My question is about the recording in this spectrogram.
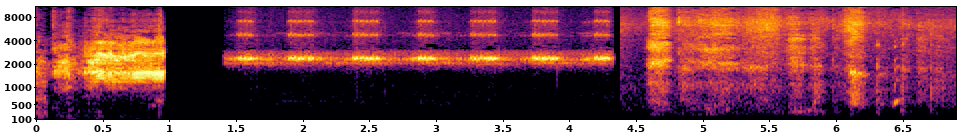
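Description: Cricket chirping: one steady high-pitched trill that pulses a little over twice a second for about three seconds, cut off abruptly and followed by soft rustling with scattered clicks.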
